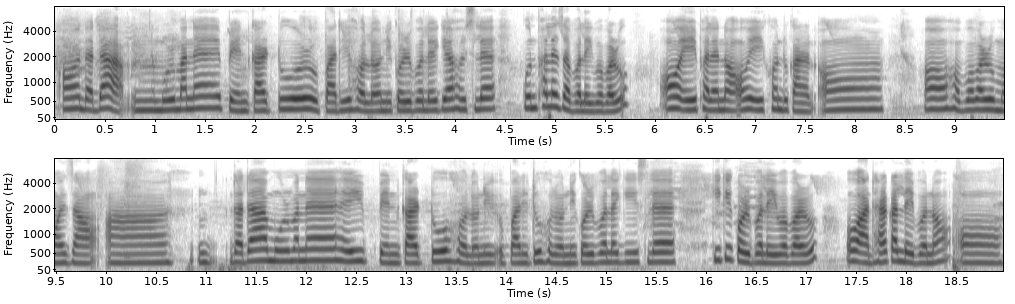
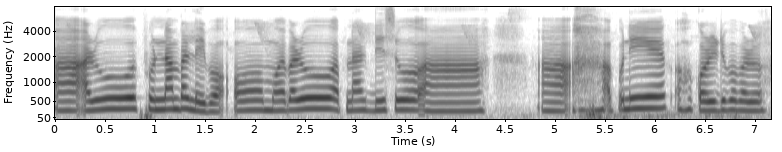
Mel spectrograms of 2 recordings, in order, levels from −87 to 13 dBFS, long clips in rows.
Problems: background sounds at intervals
